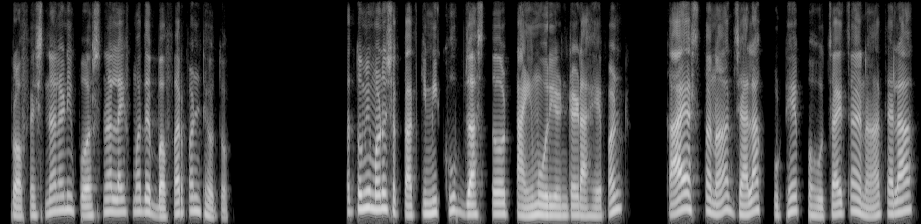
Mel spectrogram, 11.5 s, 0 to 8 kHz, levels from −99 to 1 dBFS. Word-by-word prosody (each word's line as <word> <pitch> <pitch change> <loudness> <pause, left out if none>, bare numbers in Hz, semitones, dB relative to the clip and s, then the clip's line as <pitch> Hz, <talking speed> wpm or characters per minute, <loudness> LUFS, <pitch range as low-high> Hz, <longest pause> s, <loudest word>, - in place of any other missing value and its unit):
Professional 125 +9 -2
आणि 190 +1 0
personal 125 +8 0
लाईफमध्ये 170 0 -1
buffer 145 +9 0
पण 180 0 0
ठेवतो. 115 -8 -5 1.5
तर - - -6
तुम्ही 205 +2 +4
म्हणू 205 0 +5
शकता 145 -9 -1
की 125 +3 -5
मी 160 - +3
खूप 185 0 -3
जास्त 135 0 +2 0.3
टाईम 120 +1 +2
ओरिएंटेड 125 -1 +2
आहे, 115 0 -1
पण 170 - -1 0.6
काय 210 - +5
असतं 190 -4 -2
ना, 145 +7 +1
ज्याला 140 +6 +2
कुठे 155 -1 -5
पोहचायचं 135 +7 -2
आहे 170 -3 +2
ना, 115 -1 -1
त्याला 160 +5 +2
145 Hz, 145 wpm, -22 LUFS, 125-175 Hz, 1.5 s, म्हणू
